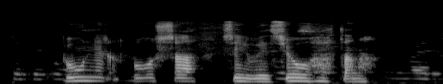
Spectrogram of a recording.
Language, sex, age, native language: Icelandic, other, 14, Icelandic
